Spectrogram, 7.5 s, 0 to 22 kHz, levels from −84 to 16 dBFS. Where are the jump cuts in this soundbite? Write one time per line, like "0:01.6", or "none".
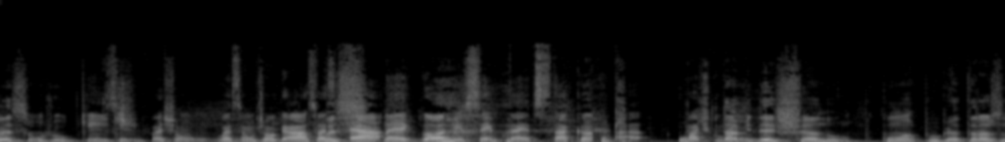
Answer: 0:02.9
0:04.4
